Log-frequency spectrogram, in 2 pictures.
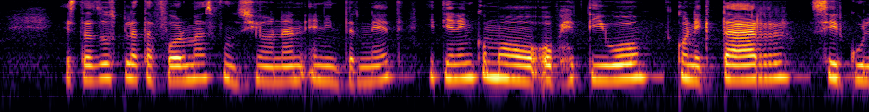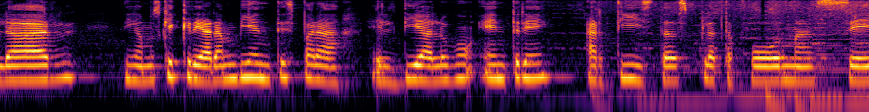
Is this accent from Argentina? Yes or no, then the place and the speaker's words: no; Colombia; soy compositora, artista sonora e interdisciplinar, soy colombiana, vivo en Bogotá.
